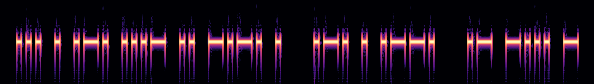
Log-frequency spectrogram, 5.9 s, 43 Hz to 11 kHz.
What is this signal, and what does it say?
Morse code, heard as a keyed tone, about 25 wpm, 700 Hz. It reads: SERVICE REP ABT
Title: Practice QSO - Exchange 3 - More Info - 25wpm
